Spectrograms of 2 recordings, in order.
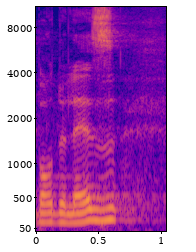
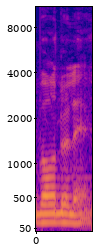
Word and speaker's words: Bordelais: die Runde machen würde ich bin keine Fischsoße ich heiße nicht Bordelaise sondern bordele vielen Dank ja wie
